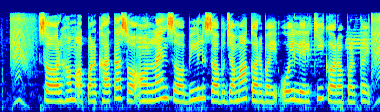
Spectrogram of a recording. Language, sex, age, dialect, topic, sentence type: Maithili, female, 18-24, Southern/Standard, banking, question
